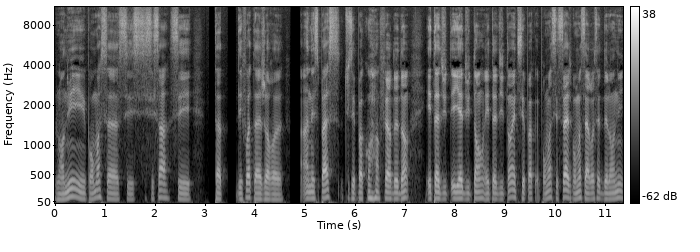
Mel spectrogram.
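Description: A man's fairly low, dark, mellow voice at a fairly slow pace, with long, frequent pauses, fairly even intonation and a quiet background. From France, Seine-et-Marne; France. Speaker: photographer; guest. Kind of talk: casual chat; interview answer. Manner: hesitant, many fillers. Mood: calm, reflective. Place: home room. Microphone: studio mic.

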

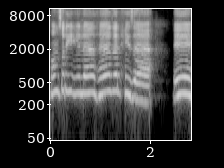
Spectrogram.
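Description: A woman with an Egyptian accent speaks at a very slow pace. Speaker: English teacher. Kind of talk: tutorial; storytelling: reads the English story aloud, then translates each line into Arabic. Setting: online video lesson. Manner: slow, clear, teacherly, pausing between English lines and Arabic explanations.

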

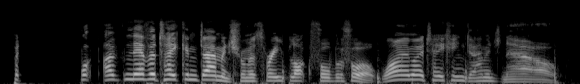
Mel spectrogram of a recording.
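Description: A man's high, bright and sharp voice with an English accent, very wide pitch swings at a moderate pace, dry with no echo against a quiet background. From England. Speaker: gaming video creator. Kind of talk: gameplay commentary. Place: home room.

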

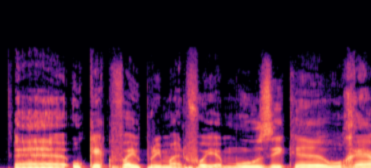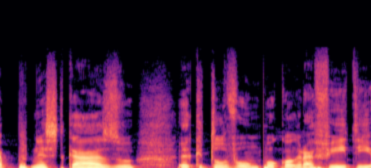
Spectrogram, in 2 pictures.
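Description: With a European Portuguese accent, a man talks at a fairly slow pace in a dark, mellow tone with ordinary pitch variation against a quiet background. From Portugal. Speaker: podcast host. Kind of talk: interview. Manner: deliberately clear. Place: studio. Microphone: studio mic.

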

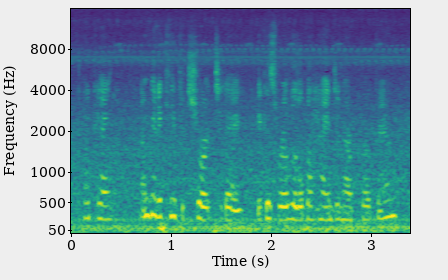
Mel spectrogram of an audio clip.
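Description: Very fast speech from a woman, with noticeable noise in the background. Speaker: nurse and advocate, rally speaker. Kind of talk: rally speech. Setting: outdoor rally with audience. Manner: animated; emphatic, passionate, scolding. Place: open country. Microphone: camera far.

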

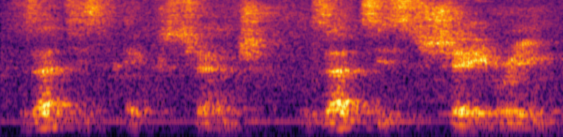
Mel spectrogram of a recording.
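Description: A man with a French accent speaks in an animated tone, with audible room echo and light background noise. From France. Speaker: professor. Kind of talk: seminar lecture. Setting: seminar room with audience. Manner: provocative, animated. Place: classroom. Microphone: camera far.

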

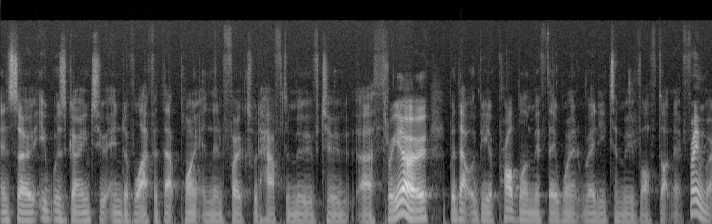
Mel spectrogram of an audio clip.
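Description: A man talks at a very fast pace with hardly any pauses, his pitch very deep and low and his tone dark and mellow. His intonation is fairly even, and the background is quiet. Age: 40s. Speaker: developer community show host. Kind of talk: casual chat. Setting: studio. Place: home room. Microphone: headset.

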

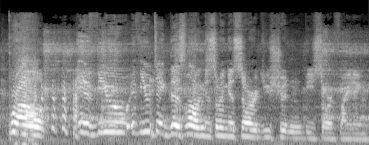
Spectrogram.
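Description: Over music in the background, a man talks at a high pitch with very wide pitch swings. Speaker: gaming YouTuber. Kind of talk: gameplay commentary. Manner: animated.

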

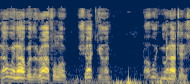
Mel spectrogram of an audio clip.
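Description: Noticeable background noise runs beneath a man speaking at a moderate pace, the sound dry with no echo. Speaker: military veteran. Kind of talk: casual reminiscing while target shooting. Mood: warm, nostalgic. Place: open country. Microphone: phone near.

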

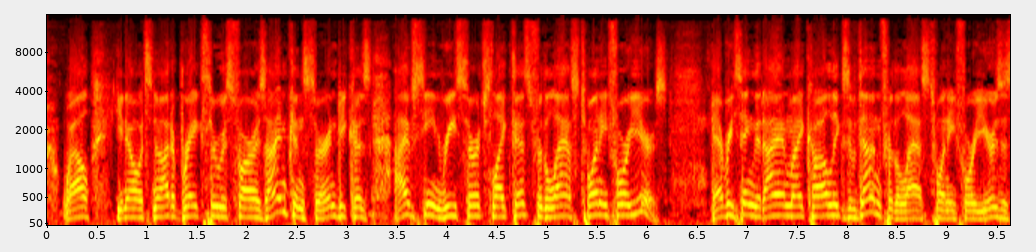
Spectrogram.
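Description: A man with a fairly high pitch and ordinary pitch variation talks at a fairly quick pace. The sound is dry with no echo, though background noise is noticeable. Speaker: holistic physician promoting supplements. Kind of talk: sales pitch. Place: office. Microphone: headset.

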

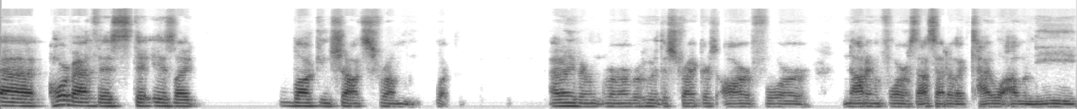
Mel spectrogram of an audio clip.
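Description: In an unremarkable speaking voice, a man talks at a fairly slow pace with a medium pitch and fairly even intonation over a quiet background. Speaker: caller. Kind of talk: casual call-in chat. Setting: voice call over Discord. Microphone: video call.

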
